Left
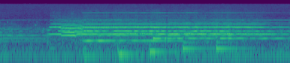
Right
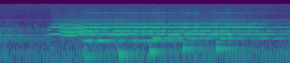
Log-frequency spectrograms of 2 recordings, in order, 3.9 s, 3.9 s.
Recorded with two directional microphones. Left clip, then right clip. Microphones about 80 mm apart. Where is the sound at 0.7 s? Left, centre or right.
Right.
